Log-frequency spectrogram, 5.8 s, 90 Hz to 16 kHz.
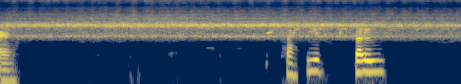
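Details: Cicadas crying at dawn around 5:30 before sunrise, in cool countryside weather as the new year approaches: a steady, shrill, high-pitched drone runs unbroken throughout, with a man's voice speaking briefly at the start and again near the end.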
